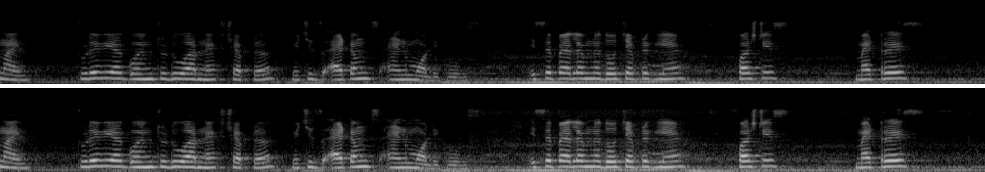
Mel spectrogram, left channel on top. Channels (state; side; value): quieter; left; 5.9 dB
